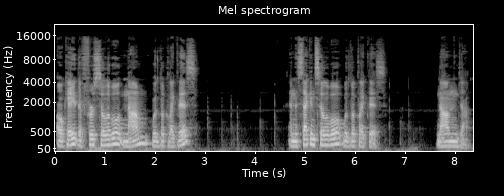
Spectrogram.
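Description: A man's voice: medium pitch, moderate pace, pauses often. A man narrating an instructional language lesson as a teacher, explaining things step by step.

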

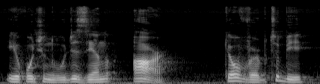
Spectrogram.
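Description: A man from Brazil teaching an English grammar lesson, lively and explanatory, slowing down to model example phrases. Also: medium pitch.

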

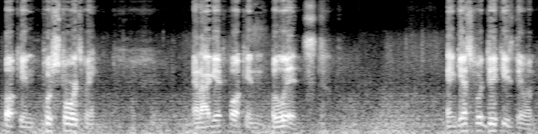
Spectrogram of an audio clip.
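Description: A man's voice: mid-range voice, moderate pace, pushed and bright, low-quality recording. A man in casual, profane squad chat during a game, with a teasing storytelling manner. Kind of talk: casual profane gaming banter.

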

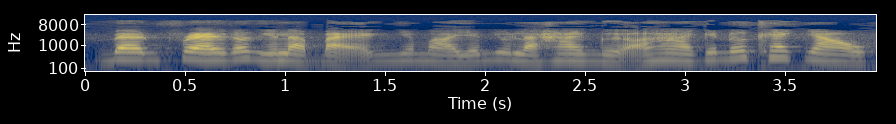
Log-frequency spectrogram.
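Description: A woman with a Vietnamese accent tutoring a child in English online, encouraging and slowing down to model English words clearly. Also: medium pitch, lo-fi sound.

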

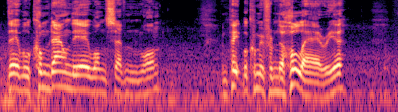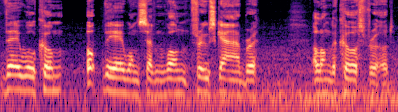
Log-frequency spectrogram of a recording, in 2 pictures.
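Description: A man's voice: mid-range voice, normal speed, dark tone. A man in a moving car giving practical, chatty directions to anglers as he drives. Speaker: boat skipper's guide to anglers. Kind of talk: casual driving commentary. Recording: car and road noise behind.

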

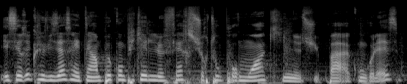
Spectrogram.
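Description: A young woman co-hosts a couple's channel, chatting casually and colloquially with her partner. Her fairly low voice is fast, gravelly and warm, and faint music plays behind her.

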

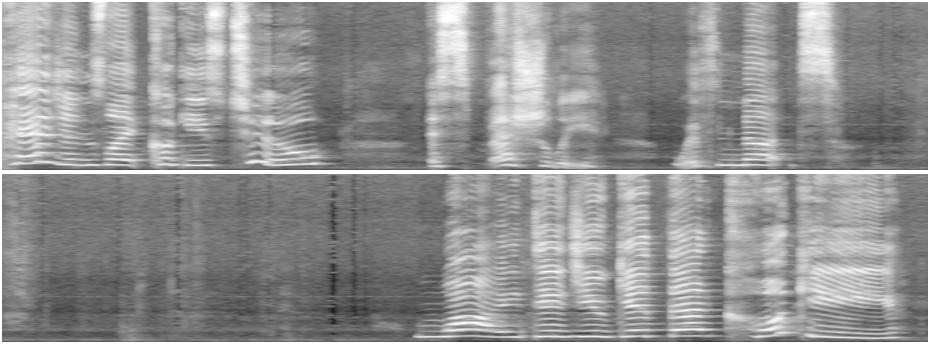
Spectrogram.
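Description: A woman's voice: very high voice, extremely slow, voice pushed up, full character voice. A woman voicing a dramatic, whiny pigeon in a storybook, complaining and wailing. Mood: pleading. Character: whiny, dramatic pigeon who always asks.

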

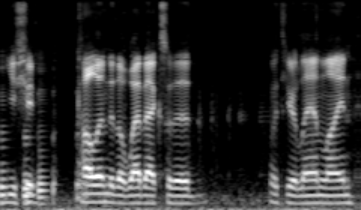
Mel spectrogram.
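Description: A man's voice: lowish voice, little pitch movement, normal speed, over music. A man hosting a game stream, talking casually and laughing often into a desk mic on an arm. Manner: easygoing, chatty, laughs often. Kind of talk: casual gaming chat.

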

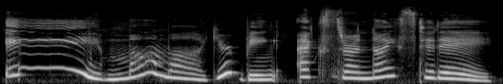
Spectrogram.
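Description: A woman doing a playful little girl, high-pitched. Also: wildly swooping pitch, extremely slow, darkish tone, heavily acted. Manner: playful, giggly, squealing.

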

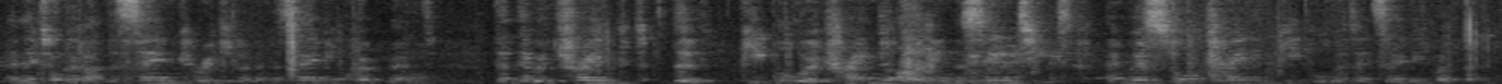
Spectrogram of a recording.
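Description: A woman with a South African English accent speaking directly and briskly on a conference panel. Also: medium pitch. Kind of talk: panel discussion. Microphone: handheld mic. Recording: very echoey hall, distant, background noise.

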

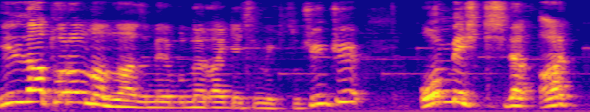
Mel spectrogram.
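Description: Sick young man excitedly playing a game. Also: sits high, brisk, faint music behind. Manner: excitable, swears playfully at the game. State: sick, voice strained. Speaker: mobile game YouTuber. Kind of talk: casual gameplay commentary.

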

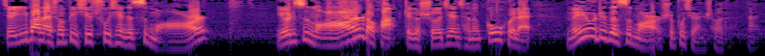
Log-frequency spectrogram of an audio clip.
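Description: A man teaching an English vocabulary lesson, explaining words with rhetorical questions and slowly repeating them aloud for pronunciation practice. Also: a little high, sing-song, breathy edge.

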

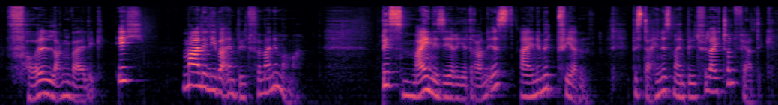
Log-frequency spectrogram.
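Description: A woman reading her own children's book aloud, speaking straight to young listeners. Her voice sits fairly low, with a gentle storytelling lilt.

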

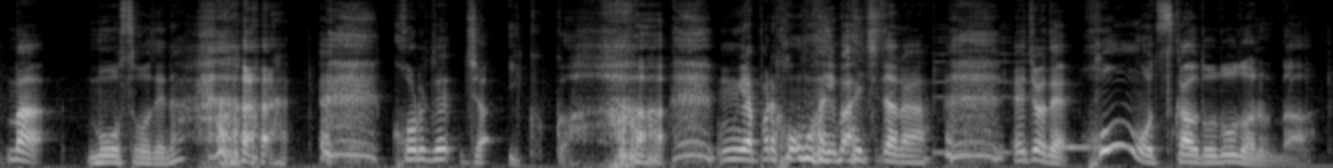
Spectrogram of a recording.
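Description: A man giving animated let's-play commentary in rough, casual speech, often laughing. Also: fairly high pitch, fairly quick, few pauses. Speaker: game streamer.

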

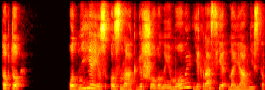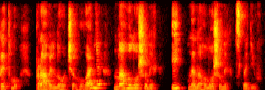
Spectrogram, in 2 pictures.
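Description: A woman's voice: medium pitch, expressive, normal speed, darkish tone, muffled recording. A woman teacher giving a school lesson on poetry, explaining patiently and reading verse lines aloud. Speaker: literature teacher.

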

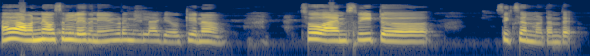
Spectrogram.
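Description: A high-pitched young woman works as an anchor, chatting with children in a light, teasing way. She talks a lot and keeps asking them questions. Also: steady tone, normal speed, smooth. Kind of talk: playful interview with children.

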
